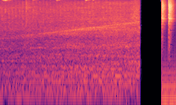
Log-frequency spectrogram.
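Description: Road traffic outside: a vehicle's engine running with a rising pitch as it accelerates, over a steady traffic rumble. The sound cuts off suddenly near the end.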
